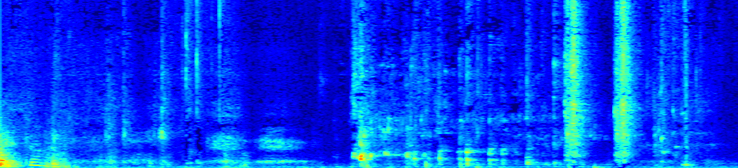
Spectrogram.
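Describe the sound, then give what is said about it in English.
Water is poured out for people to drink, pouring and splashing in uneven bursts, with a few light clinks like glassware and faint background murmuring. “I give us water.”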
